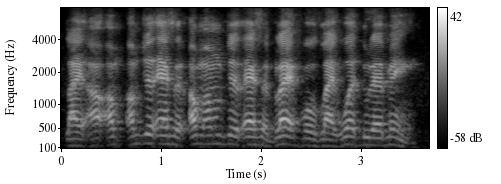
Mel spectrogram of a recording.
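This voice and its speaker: A man's voice: on the high side, fairly even intonation, a little fast, a bit bright, highs cut off. A man giving casual commentary, often restarting his sentences and repeating rhetorical questions to his audience. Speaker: commentary streamer.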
